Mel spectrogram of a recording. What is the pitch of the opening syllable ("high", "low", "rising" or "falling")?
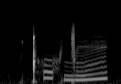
high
